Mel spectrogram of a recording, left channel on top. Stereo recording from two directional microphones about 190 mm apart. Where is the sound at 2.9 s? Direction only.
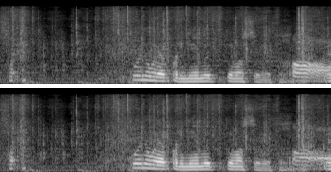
10° right (ahead or behind).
